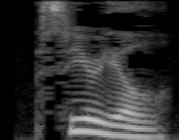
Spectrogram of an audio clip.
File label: "Serial", English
